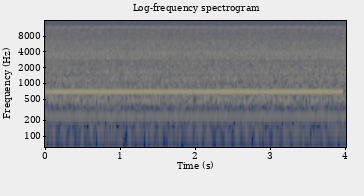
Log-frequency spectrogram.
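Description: Steady mid-pitched CW sidetone from an Icom IC-7300 transceiver, held while the rig is keyed into a Heathkit SB-200 linear amplifier so its tune and load controls can be peaked for maximum power out; the tone cuts off just before the end as the key is released. A steady low hum and hiss run beneath it.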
